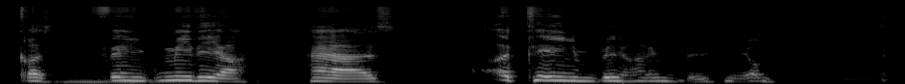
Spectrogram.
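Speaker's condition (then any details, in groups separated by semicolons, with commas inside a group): Cerebral palsy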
